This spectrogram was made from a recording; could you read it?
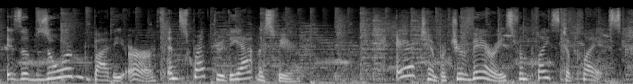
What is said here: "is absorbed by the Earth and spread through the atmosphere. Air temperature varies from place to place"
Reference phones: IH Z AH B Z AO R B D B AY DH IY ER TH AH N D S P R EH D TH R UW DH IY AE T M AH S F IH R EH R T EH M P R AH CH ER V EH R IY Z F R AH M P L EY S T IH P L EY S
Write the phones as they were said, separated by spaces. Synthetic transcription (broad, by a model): IH Z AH B Z AO R B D B AY DH IY ER TH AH N S P R EH D TH R UW DH IY AE T M AH S F IH R EH R T EH M P R AH CH ER V EH R IY Z F R AH M P L EY S T IH P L EY S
